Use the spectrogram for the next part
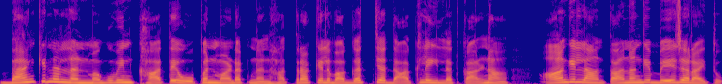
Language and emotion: Kannada, sad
